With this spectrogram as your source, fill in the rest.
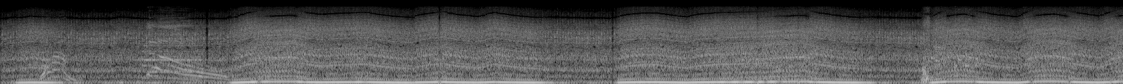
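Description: A small car engine revs and drones, rising and falling in pitch.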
